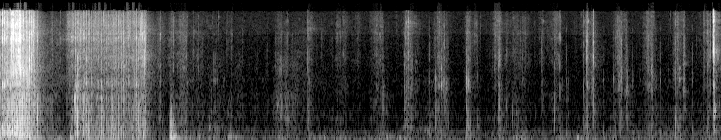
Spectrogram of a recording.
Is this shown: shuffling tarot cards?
yes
